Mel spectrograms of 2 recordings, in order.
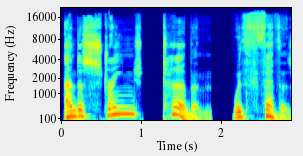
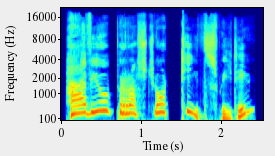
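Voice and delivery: put-on high, sweet old nanny; kindly nanny voice. A narrator's reading. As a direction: coo it like a kind nanny. Madam Doubtfire voiced.

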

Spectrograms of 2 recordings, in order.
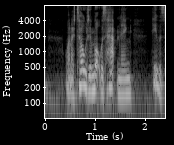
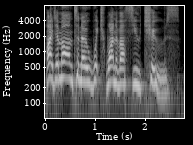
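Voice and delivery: loud, raised-voice ultimatum; angry demand; 7 semitones higher, 7 dB louder than usual. A narrator's reading. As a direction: demand an answer forcefully. Edgar's angry ultimatum to Cathy.

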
